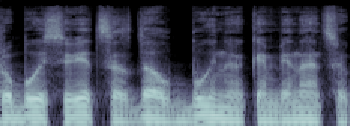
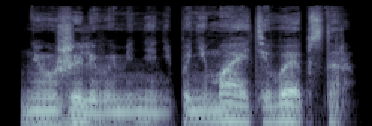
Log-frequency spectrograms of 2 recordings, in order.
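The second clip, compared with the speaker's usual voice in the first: whispering, quieter; 5 dB quieter than usual. A man asks Webster something, whispered. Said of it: "произнес он шепотом".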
